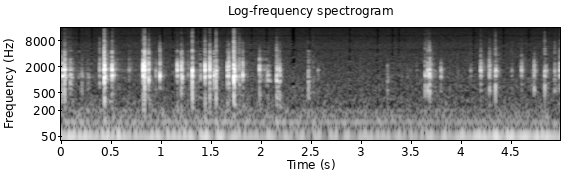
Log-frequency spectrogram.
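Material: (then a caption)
Plastic. Long fingernails tap and scratch the lid of a small, closed, hollow yellow plastic watercolor palette case. Quick bursts of sharp, bright clicks with a hollow plastic tone around 2 kHz die away almost instantly. A clustered run is followed by a quieter pause and then a second scattered run of taps.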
